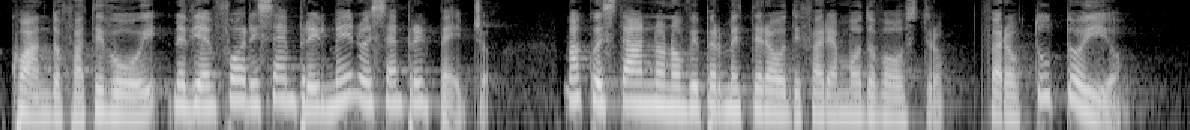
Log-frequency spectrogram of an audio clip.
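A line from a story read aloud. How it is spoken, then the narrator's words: Laughing. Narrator (Italian): aggiunse ridendo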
